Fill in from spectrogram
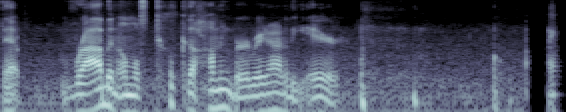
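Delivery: usual speaking voice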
